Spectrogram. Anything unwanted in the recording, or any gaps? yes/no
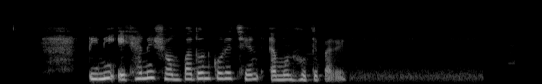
no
